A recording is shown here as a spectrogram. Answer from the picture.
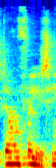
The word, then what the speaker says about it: Dumfries: Their right wing back, I think I was trying to pronounce his name earlier on, Dumfries. Is that his name? – Denzel Dumfries. – Dumfries.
